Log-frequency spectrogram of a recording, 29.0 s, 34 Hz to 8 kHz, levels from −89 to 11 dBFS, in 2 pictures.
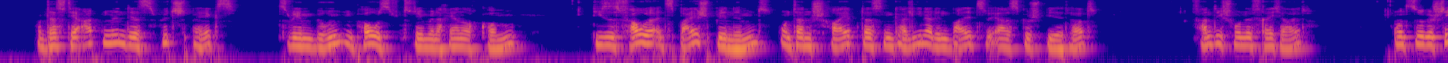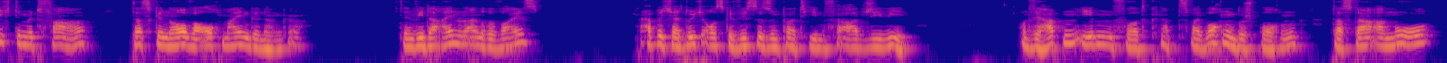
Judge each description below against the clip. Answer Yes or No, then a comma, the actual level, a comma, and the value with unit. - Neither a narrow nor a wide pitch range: Yes, average, 3.4 semitones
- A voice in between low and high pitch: Yes, medium, 155 Hz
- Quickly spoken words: No, average, 160 wpm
